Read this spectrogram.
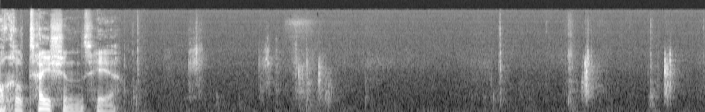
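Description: Book pages rustle and flap as they are turned.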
